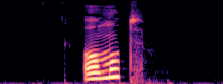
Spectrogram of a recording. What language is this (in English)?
Norwegian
